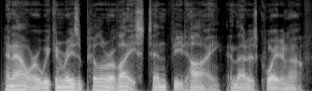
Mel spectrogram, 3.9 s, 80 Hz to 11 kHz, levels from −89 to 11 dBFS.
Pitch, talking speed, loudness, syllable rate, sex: 85 Hz, 275 wpm, -15 LUFS, 6.0 syllables/s, male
